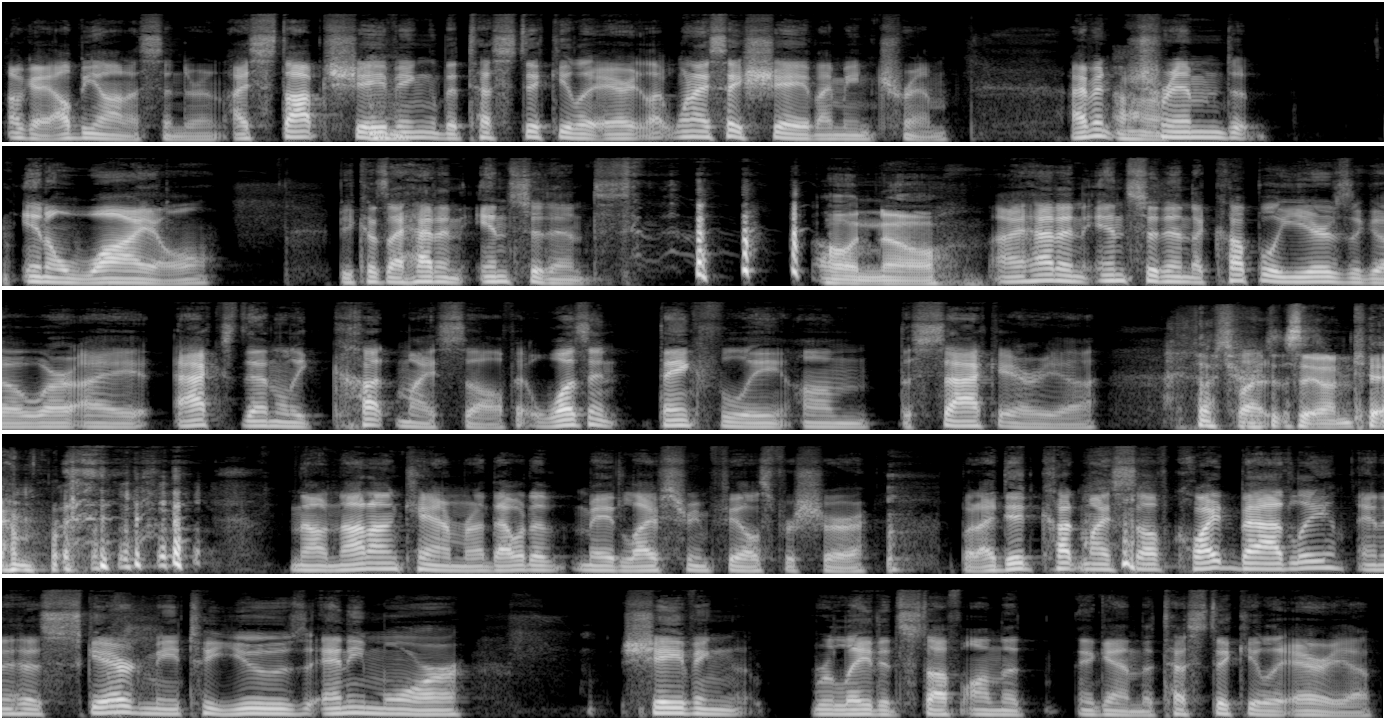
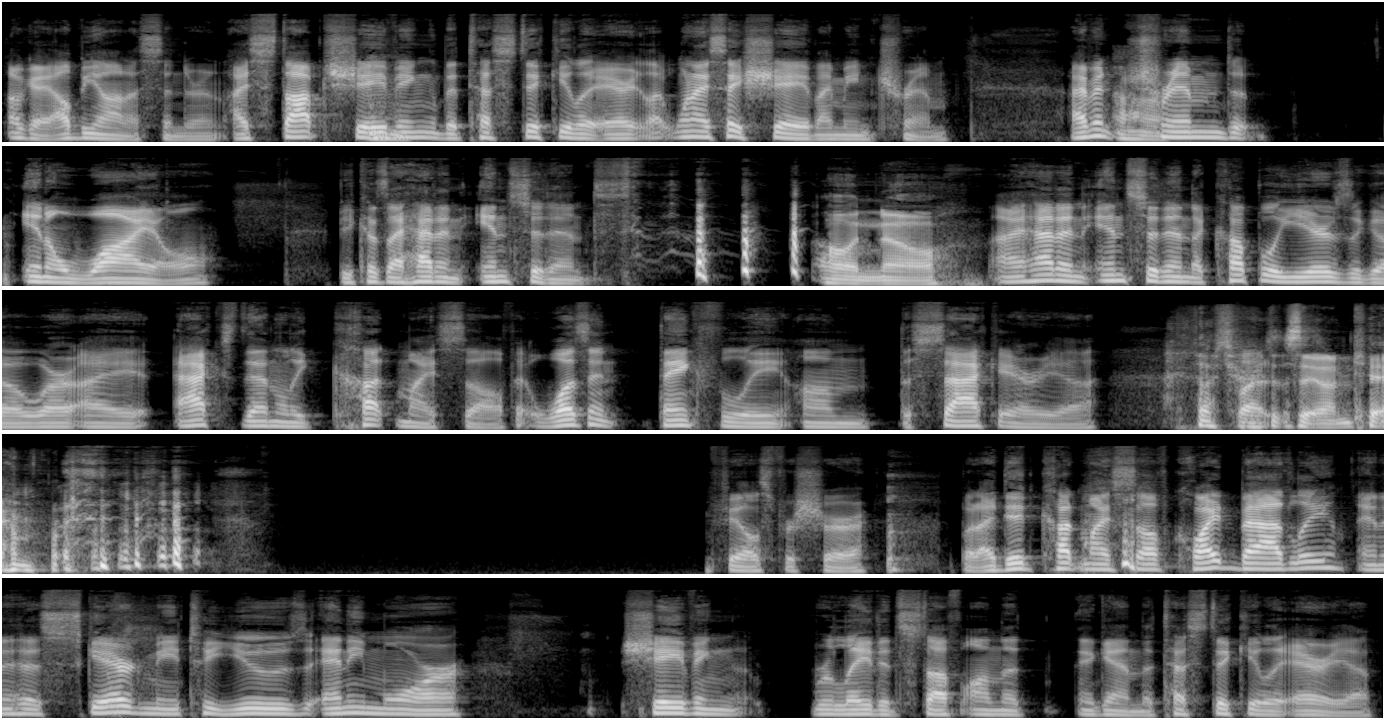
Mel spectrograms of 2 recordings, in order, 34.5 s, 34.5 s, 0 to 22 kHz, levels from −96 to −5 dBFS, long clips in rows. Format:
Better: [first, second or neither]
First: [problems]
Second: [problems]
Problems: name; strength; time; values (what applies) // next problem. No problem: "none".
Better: first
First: none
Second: audio cutting out; at 22 s for 2 s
